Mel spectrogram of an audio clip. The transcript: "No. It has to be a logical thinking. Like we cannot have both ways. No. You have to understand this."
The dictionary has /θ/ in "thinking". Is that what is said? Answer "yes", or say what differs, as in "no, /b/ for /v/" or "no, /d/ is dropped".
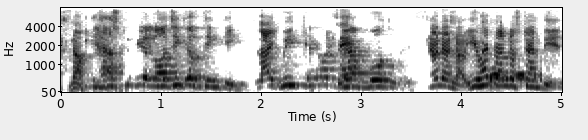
no, /t/ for /θ/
